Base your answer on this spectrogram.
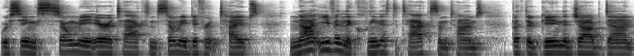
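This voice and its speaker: A plain, everyday voice moves at a fairly quick pace. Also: man. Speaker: gaming youtuber. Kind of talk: gameplay commentary.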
